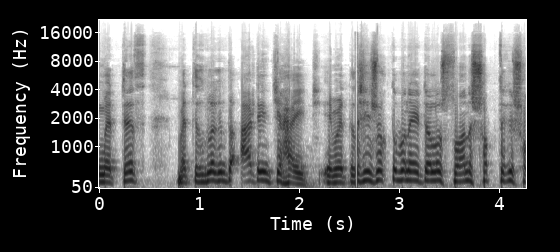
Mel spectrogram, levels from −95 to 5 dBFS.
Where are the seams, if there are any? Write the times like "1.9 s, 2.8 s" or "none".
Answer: 2.6 s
